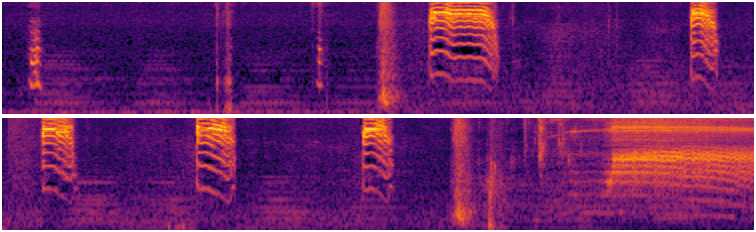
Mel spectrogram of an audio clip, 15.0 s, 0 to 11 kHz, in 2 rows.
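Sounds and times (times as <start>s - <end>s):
frog calls: 0.2s - 0.5s, 13.1s - 15.0s.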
